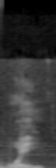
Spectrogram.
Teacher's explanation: La Y, esa que la conocemos, en posición final de sílaba equivale a la vocal I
